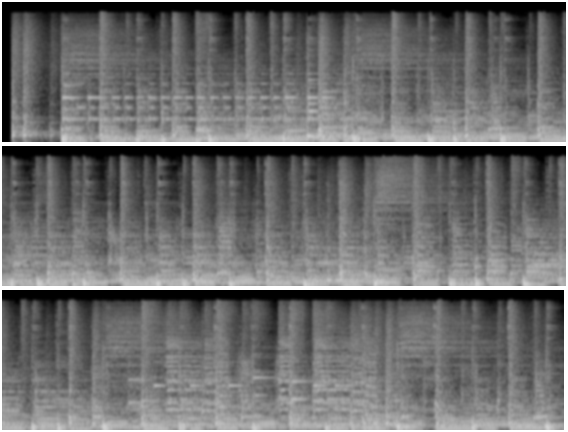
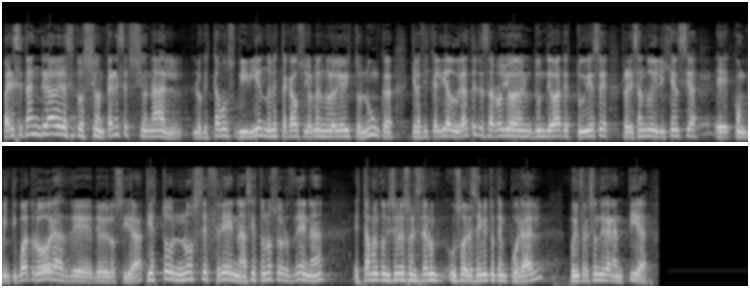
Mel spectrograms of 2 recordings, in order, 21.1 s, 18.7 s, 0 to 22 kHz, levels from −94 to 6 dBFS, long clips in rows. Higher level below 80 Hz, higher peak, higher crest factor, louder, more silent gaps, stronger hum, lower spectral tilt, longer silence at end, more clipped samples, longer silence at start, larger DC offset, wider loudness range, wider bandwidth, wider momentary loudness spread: first, -22 dBFS vs -58 dBFS; about the same, 0 dBFS vs -2 dBFS; about the same, 16 dB vs 14 dB; about the same, -18 LUFS vs -17 LUFS; neither; neither; about the same, -5 dB/octave vs -5.5 dB/octave; second, 0 s vs 1.2 s; neither; about the same, 0.1 s vs 0.05 s; neither; about the same, 2 LU vs 1 LU; first, 17 kHz vs 12 kHz; about the same, 3 LU vs 5 LU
